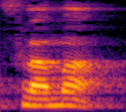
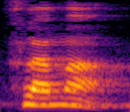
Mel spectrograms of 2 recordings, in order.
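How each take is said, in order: No difference in how they are said.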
